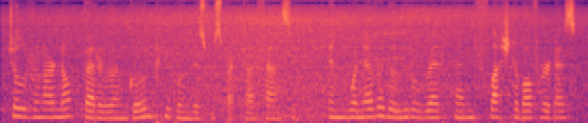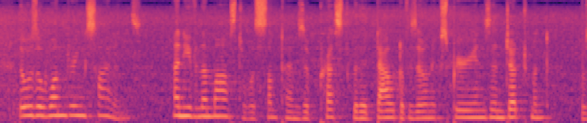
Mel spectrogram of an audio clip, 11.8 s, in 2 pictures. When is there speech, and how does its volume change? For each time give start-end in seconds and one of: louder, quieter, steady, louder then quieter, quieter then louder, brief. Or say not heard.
0.1-11.7 steady.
